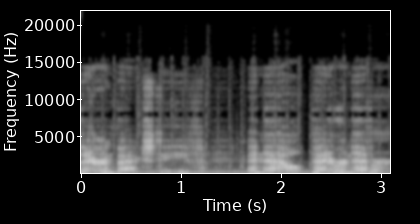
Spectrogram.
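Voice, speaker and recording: A man whispers in a gruff, put-on character voice at a moderate pace. Music plays in the background. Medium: video game. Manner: gruff, folksy, casual slang.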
